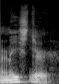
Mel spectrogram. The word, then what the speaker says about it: Meister: I'm probably saying it wrong because I think it's a German word, and you know, It's M-E-I-S-T-E-R, isn't it? – M-E-I-S-T-R. – Meister.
